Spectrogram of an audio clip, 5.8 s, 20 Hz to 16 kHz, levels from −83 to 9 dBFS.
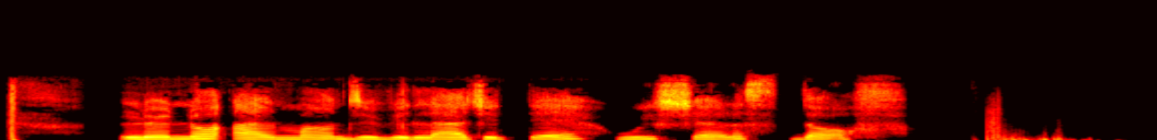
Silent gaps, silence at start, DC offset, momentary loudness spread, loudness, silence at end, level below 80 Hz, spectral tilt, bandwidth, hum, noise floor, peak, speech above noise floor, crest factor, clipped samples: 0.46-0.58 s, 2.57-2.64 s, 4.60-4.85 s; 0.05 s; under 0.1%; 21 LU; -17 LUFS; 0.5 s; -52 dBFS; -4 dB/octave; 7.8 kHz; none; -46 dBFS; 0 dBFS; 29 dB; 18 dB; under 0.1%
